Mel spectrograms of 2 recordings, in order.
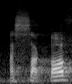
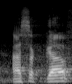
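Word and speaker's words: السقاف: Misalnya, qof diucapkan gaf, assaqaf dibaca asgaf seperti itu. Ini menggunakan huruf qof . Assaqaf dibaca aseggaf, ini adalah dialek Yaman.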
